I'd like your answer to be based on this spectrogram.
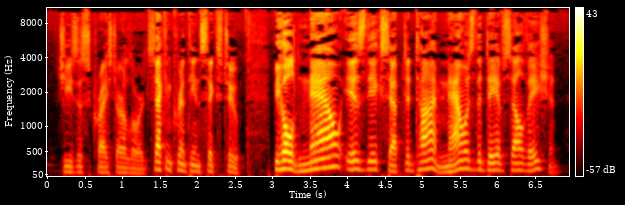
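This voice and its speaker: Speaking at a moderate pace, a man uses a normal speaking voice with lively intonation. The background is quiet. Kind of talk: talk radio discussion. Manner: many filler words.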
